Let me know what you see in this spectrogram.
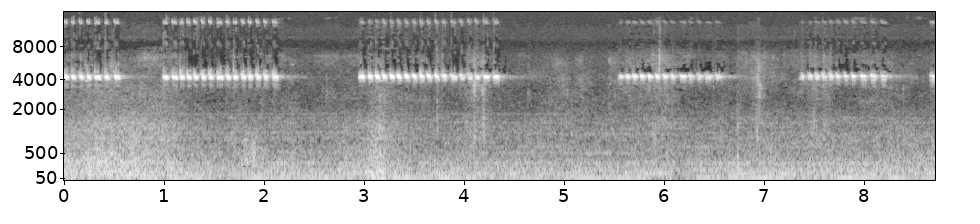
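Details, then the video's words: Cricket giving high pulsed chirps in trains about one second long with short pauses, over constant low rumble. "Soothing sounds of Cricket"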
